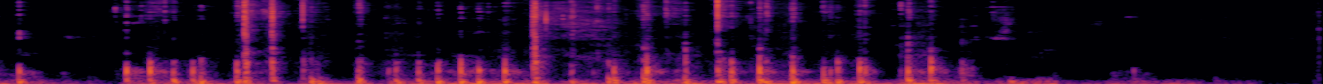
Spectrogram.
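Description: Rapid, uneven keystrokes clatter on a computer keyboard while text is entered into a PowerPoint slide, with brief pauses between bursts of close, crisp clicks before the typing trails off.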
